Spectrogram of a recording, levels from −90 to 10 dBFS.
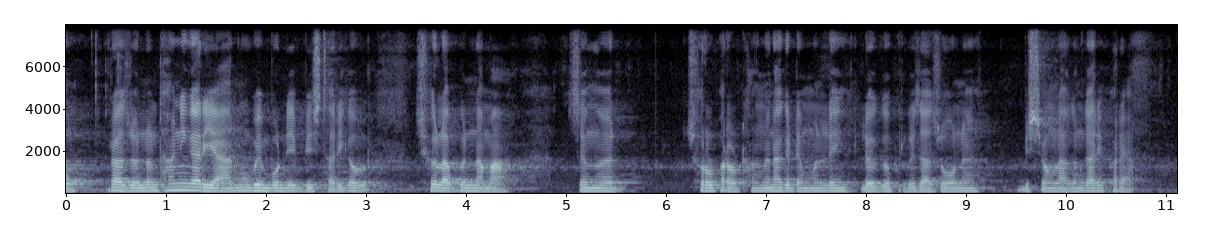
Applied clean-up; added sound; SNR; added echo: none; none; none; none.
